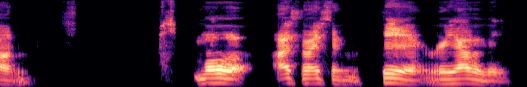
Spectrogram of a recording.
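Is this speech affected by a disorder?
Yes: Duchenne muscular dystrophy.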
